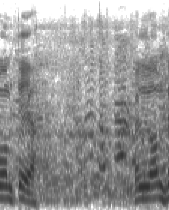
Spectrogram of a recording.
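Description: People talking: one voice close by at the start, then several voices chattering at once.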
